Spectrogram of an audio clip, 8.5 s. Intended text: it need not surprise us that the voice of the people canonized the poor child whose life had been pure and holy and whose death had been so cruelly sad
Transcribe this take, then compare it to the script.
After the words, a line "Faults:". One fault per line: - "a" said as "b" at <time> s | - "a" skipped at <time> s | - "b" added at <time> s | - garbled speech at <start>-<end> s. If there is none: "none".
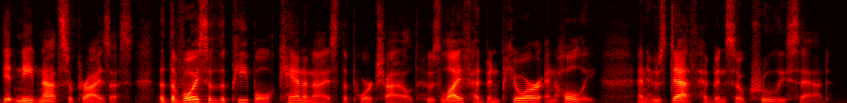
it need not surprise us that the voice of the people canonized the poor child whose life had been pure and holy and whose death had been so cruelly sad
Faults:
none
